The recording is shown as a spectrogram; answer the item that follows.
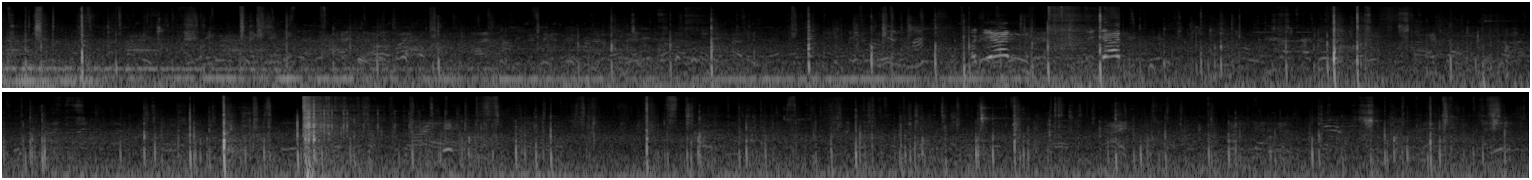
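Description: Tennis balls being struck by rackets and bouncing on a hard court during doubles rallies: sharp, irregular pops scattered throughout, the loudest a little over halfway through. Brief voices are heard among them, and a low steady hum fades out about a third of the way in.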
